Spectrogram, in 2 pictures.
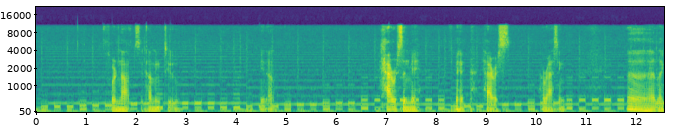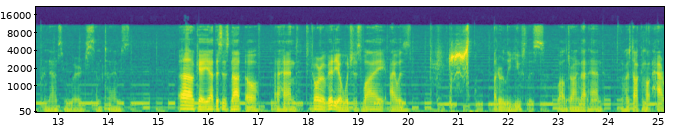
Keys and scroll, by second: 18.0 ctrl+z.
